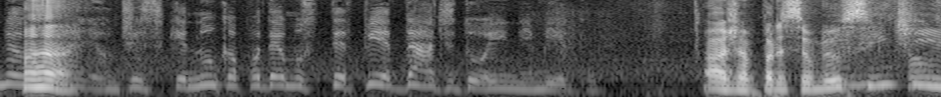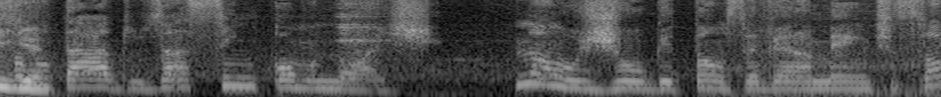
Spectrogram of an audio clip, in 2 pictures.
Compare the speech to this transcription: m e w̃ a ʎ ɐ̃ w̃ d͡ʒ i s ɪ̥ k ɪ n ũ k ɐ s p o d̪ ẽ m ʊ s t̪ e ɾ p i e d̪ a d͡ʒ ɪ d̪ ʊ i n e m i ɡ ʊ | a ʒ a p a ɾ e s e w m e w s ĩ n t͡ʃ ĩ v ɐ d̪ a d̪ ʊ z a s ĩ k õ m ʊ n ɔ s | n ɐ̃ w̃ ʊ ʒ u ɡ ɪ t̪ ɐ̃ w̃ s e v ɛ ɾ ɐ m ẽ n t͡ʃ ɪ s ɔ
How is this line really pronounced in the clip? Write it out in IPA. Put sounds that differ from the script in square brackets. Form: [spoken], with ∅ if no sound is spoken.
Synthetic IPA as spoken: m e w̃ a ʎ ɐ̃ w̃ d͡ʒ i s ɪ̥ k ɪ n ũ k ɐ [∅] p o d̪ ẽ m ʊ s t̪ e ɾ p i e d̪ a d͡ʒ ɪ d̪ ʊ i n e m i ɡ ʊ | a ʒ a p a ɾ e s e w m e w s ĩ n t͡ʃ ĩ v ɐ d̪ a d̪ ʊ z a s ĩ k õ m ʊ n ɔ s | n ɐ̃ w̃ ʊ ʒ u ɡ ɪ t̪ ɐ̃ w̃ s e v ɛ ɾ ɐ m ẽ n t͡ʃ ɪ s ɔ

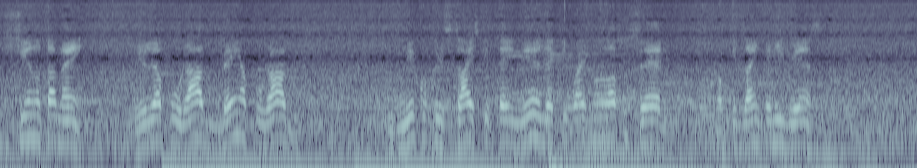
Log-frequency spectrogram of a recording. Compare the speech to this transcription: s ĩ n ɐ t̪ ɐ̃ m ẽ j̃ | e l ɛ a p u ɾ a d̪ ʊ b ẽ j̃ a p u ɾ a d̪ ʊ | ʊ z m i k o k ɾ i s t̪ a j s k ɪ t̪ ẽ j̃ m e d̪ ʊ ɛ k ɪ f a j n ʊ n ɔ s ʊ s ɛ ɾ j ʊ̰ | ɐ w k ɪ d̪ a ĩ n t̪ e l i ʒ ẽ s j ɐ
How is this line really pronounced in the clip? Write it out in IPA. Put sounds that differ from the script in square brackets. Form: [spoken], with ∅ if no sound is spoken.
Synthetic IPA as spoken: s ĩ n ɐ t̪ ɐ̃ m ẽ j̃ | e l ɛ a p u ɾ a d̪ ʊ b ẽ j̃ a p u ɾ a d̪ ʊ | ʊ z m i k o k ɾ i s t̪ a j s k ɪ t̪ ẽ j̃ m e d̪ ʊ ɛ k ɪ [v] a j n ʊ n ɔ s ʊ s ɛ ɾ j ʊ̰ | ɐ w k ɪ d̪ a ĩ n t̪ e l i ʒ ẽ s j ɐ

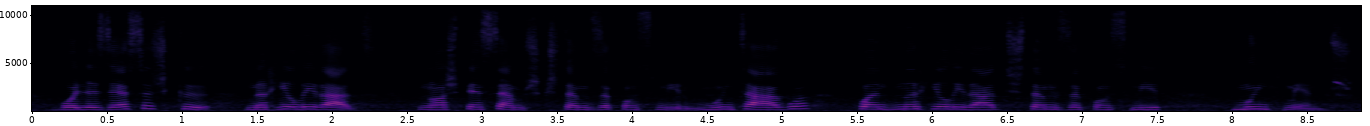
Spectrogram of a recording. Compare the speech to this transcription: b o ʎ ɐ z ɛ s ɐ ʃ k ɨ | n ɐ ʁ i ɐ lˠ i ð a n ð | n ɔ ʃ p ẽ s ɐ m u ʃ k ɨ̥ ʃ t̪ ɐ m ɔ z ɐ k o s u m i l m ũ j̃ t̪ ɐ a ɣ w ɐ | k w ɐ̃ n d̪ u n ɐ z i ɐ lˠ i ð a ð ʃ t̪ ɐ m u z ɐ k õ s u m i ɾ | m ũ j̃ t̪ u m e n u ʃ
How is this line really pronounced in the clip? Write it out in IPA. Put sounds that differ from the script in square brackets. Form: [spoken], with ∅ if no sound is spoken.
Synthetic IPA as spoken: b o ʎ ɐ z ɛ s ɐ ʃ k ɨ | n ɐ ʁ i ɐ lˠ i ð a [∅] ð | n ɔ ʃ p ẽ s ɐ m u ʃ k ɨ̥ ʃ t̪ ɐ m [u] z ɐ k [õ] s u m i [ɾ] m ũ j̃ t̪ ɐ a ɣ w ɐ | k w ɐ̃ n d̪ u n ɐ [ʁ] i ɐ lˠ i ð a ð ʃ t̪ ɐ m u z ɐ k õ s u m i ɾ | m ũ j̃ t̪ u m e n u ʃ

